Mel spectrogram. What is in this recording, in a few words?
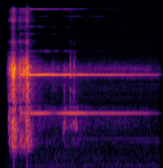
cash register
